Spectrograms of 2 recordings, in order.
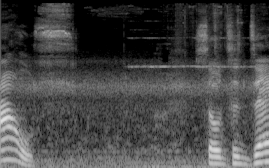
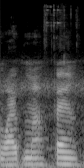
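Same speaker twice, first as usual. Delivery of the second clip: usual speaking voice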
